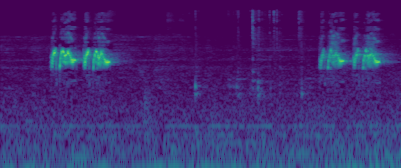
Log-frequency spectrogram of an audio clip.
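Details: A female red-whiskered bulbul calls to excite males, two bursts of rapid bright chattering notes with faint clicks and taps between them.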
